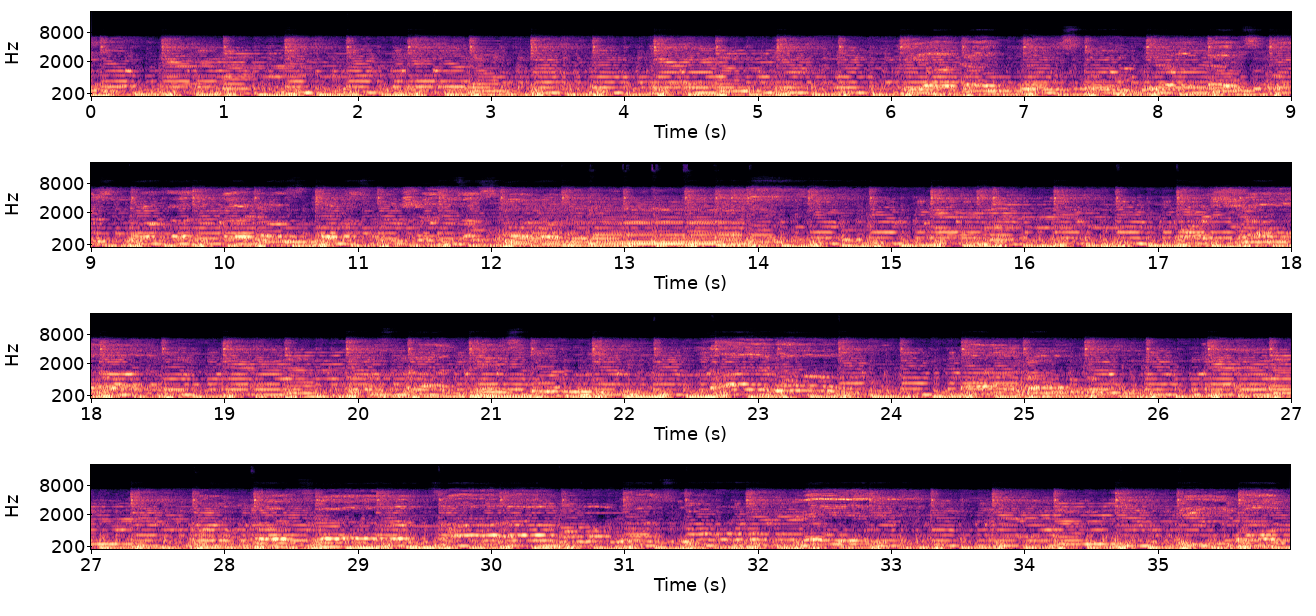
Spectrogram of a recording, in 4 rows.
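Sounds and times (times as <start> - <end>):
plucked guitar music: 12.1 - 17.3.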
